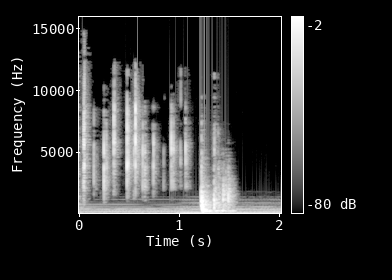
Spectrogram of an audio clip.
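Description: Two six-sided dice are rolled in a tabletop role-playing game: a quick run of light clicks, then a sharper crack and a few fading knocks as they settle.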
